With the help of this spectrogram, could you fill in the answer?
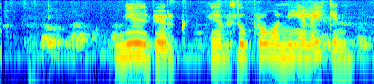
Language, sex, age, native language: Icelandic, female, 18-19, Icelandic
